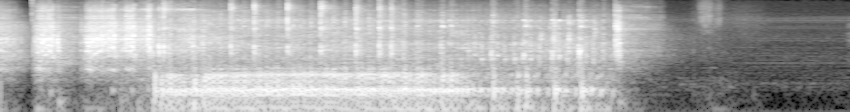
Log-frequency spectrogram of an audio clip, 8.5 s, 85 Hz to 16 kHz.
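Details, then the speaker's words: Polaris RZR 170 that sat for 5 years, after a sniff into the airbox: it catches, runs rough and uneven for about five seconds, then dies; a possible knock was questioned but not clear. "did not sound very good, did it? Did that sound like it was knocking to you?"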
